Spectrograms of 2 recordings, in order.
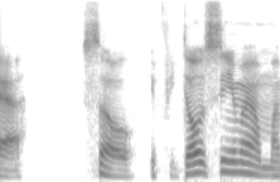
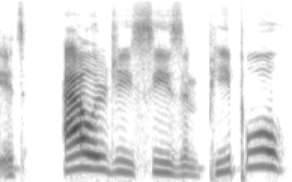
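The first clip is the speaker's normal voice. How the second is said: exasperated call; 4 semitones higher, 8 dB louder than usual. Real, not acted.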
